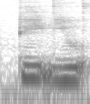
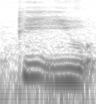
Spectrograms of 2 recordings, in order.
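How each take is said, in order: The two takes are said the same way.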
